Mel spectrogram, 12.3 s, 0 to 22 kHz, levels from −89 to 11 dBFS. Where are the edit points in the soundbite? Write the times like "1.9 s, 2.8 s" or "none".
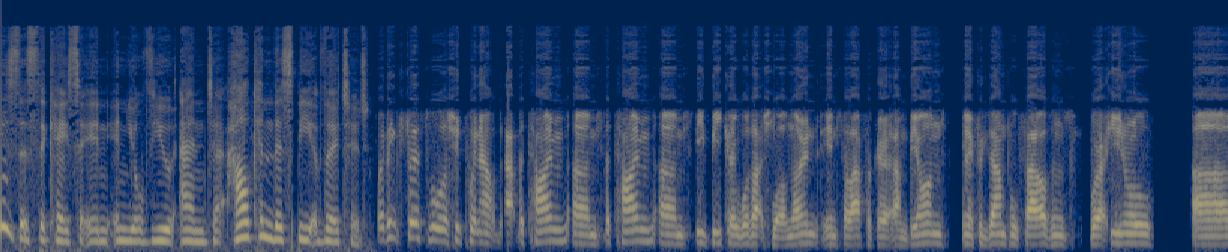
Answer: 2.2 s, 3.7 s, 5.0 s, 6.0 s, 7.7 s, 9.5 s, 11.0 s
